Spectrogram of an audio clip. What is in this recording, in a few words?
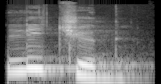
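"личыд", Komi, female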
